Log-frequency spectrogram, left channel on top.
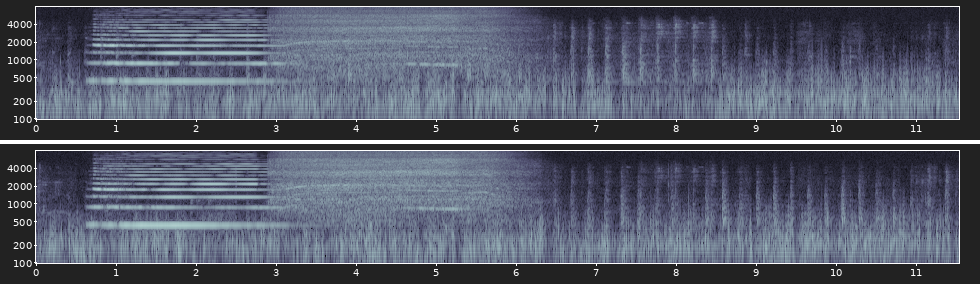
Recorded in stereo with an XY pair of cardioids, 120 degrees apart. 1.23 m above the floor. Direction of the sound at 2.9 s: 10° right.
